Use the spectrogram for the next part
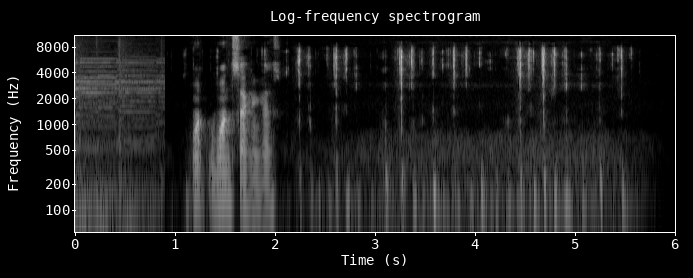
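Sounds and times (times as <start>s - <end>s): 
speech: 1.2s - 2.5s
loud typing on a computer keyboard: 2.1s - 5.7s.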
